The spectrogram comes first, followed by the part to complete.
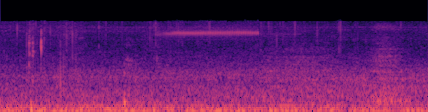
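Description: Outdoor background noise: a steady low rumble of distant road traffic, with a faint thin high whistle about a second in.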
